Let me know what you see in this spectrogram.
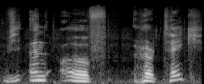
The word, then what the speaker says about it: The End of Heartache: Alors j'espère que la prononciation est bonne, Adrien, The End of Heartache. – Bravo champion. – C'est ça.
